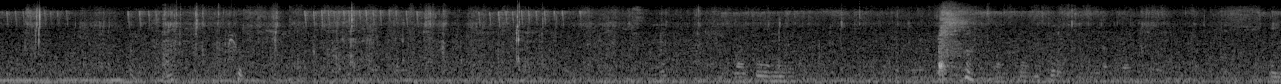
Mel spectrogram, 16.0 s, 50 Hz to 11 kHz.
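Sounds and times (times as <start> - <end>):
insects chirring: 0.0 - 16.0
low steady hum: 0.0 - 16.0.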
